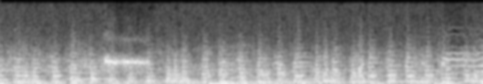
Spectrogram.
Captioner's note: kiss smooches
